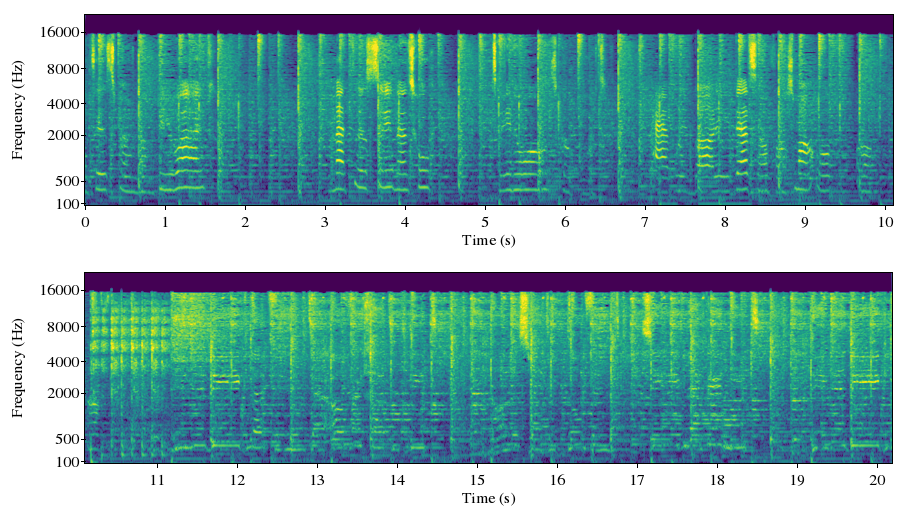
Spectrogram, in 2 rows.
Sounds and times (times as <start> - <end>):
Music: 0.0 - 20.1.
